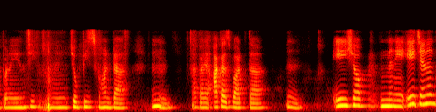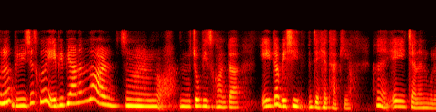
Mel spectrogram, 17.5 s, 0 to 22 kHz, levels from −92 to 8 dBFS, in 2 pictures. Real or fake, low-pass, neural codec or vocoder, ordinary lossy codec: fake; 7.2 kHz; codec, 24 kHz, 0.5 kbps, DualCodec; none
